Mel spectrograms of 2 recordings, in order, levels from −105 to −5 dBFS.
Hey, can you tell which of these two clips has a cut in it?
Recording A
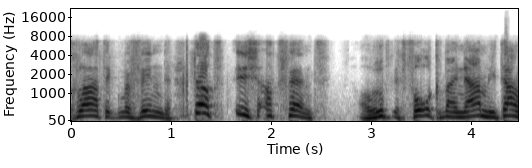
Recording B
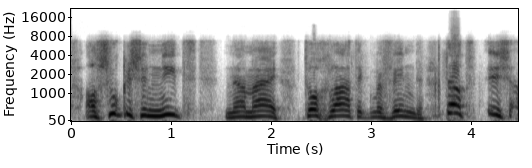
A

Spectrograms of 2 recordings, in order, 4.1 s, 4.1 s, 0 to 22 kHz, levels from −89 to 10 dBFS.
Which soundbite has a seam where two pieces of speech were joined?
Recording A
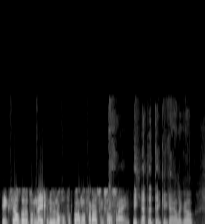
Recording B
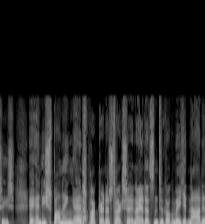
B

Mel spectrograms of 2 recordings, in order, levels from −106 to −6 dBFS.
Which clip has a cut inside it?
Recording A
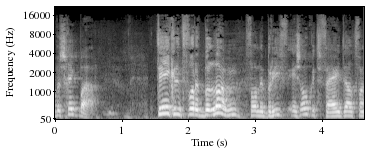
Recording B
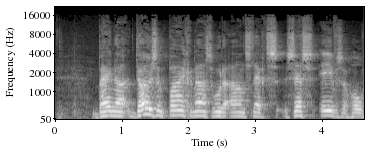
A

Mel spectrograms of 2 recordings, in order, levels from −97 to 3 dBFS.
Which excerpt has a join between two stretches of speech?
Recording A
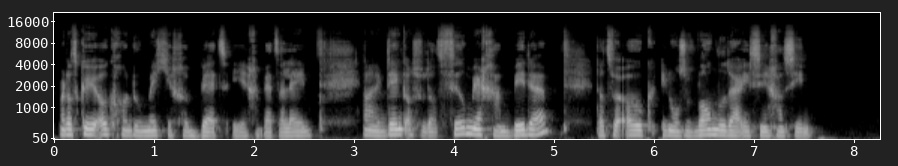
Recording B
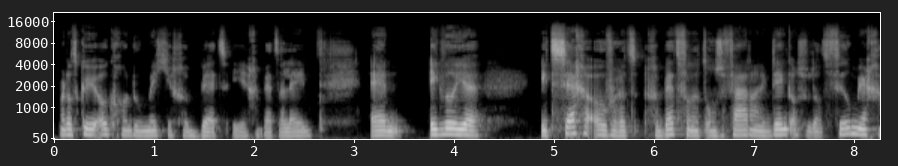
A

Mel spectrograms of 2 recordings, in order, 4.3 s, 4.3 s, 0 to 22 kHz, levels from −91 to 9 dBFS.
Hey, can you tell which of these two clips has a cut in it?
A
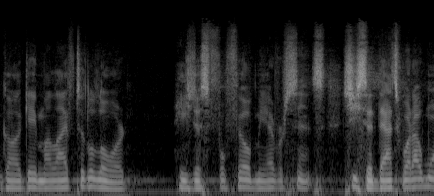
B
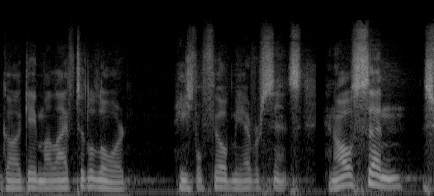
B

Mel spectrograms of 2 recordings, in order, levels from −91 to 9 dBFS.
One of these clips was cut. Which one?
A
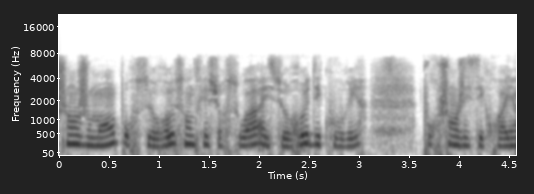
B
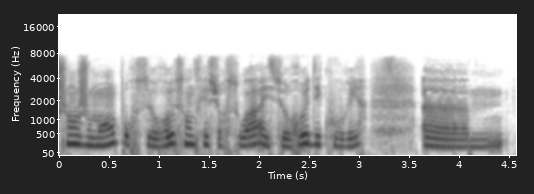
A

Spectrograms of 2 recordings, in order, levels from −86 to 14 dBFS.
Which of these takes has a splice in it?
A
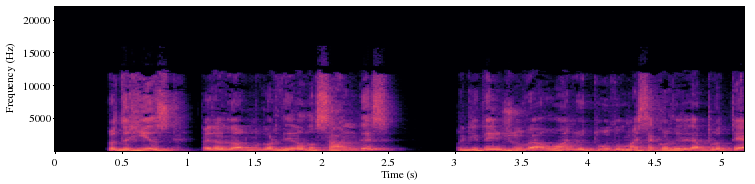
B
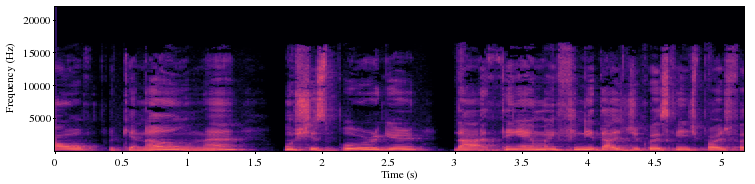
A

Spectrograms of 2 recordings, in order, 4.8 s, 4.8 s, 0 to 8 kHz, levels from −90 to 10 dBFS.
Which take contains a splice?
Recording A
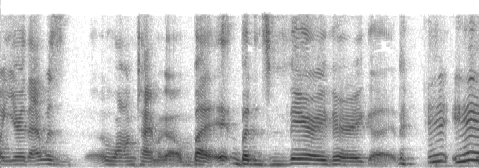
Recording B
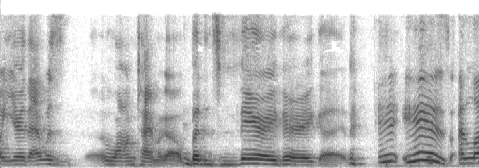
B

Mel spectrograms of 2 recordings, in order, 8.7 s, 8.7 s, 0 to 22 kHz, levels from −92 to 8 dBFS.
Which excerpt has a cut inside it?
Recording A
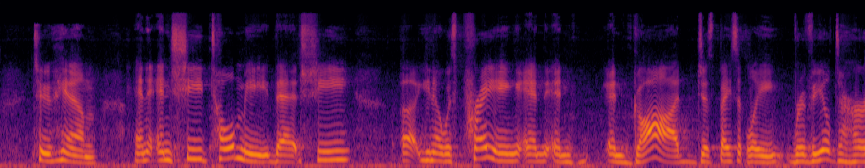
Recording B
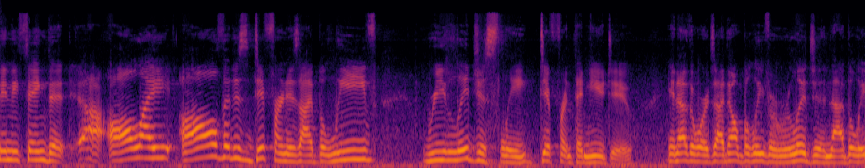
A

